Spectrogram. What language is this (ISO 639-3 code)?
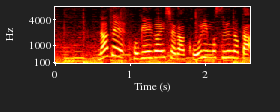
jpn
